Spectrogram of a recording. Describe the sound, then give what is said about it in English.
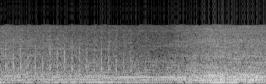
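A helicopter, called in at night during a gun battle, flies with its rotor beating out a steady, rhythmic thrum over a low engine drone. The sound holds constant and swells slightly toward the end, with no voices. “A second gun battle erupts that night when a helicopter is called in.”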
